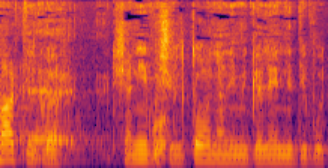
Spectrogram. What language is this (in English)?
Hebrew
